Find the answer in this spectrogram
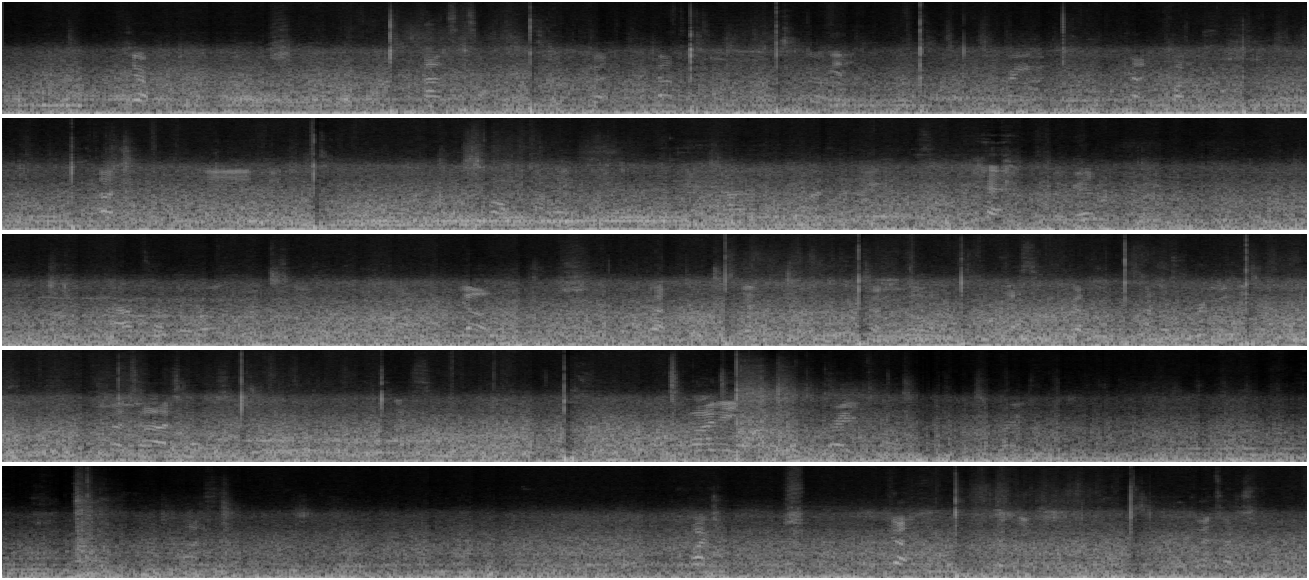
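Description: Steady low rumble of wind on an outdoor microphone, with occasional sharp knocks of a football being kicked and faint distant calls from the players.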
